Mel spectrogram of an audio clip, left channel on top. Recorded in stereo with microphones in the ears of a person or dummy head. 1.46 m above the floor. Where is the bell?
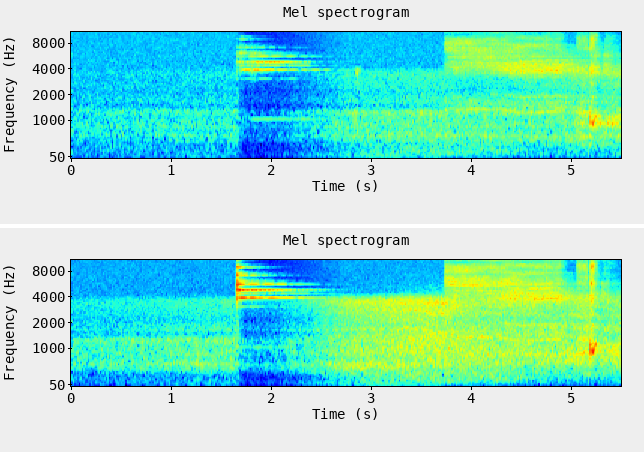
65° right (ahead or behind), 3 m.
